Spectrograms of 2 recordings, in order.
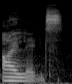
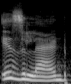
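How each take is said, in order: First: The s sound is silent. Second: The s sound is pronounced. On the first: The speaker calls it right. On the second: The speaker calls it wrong.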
